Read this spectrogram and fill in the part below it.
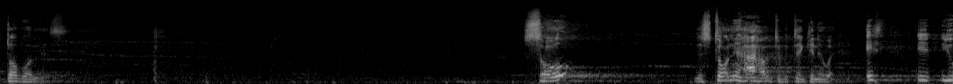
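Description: A man speaks with animation through a microphone in an echoing hall.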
